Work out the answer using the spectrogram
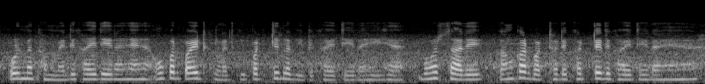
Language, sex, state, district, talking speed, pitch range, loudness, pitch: Hindi, female, Bihar, Saharsa, 195 wpm, 230-260 Hz, -20 LUFS, 240 Hz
